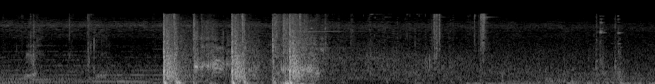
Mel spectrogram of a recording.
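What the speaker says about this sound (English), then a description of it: "I want to say this gun's got a different sound effect to Fallout 4." A 10mm pistol fires in Fallout 76: a few sharp, separate shots in quick succession, then scattered fainter pops, with quiet stretches between them.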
